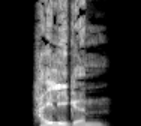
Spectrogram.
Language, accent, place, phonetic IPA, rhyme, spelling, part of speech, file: German, Germany, Berlin, [ˈhaɪ̯lɪɡəm], -aɪ̯lɪɡəm, heiligem, adjective, De-heiligem.ogg
- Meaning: strong dative masculine/neuter singular of heilig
